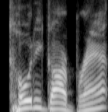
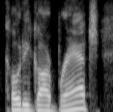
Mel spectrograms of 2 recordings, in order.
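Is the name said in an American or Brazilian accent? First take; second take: American; Brazilian. First: It is said in a plain American accent. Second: It is said in a Brazilian Portuguese accent.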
